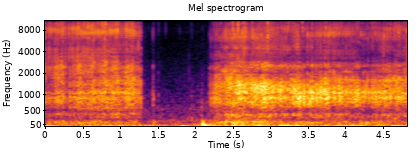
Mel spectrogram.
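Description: A soft plastic toothbrush brushes and scratches a thin, round blue silicone honeycomb trivet mat lying solid and flat on a table, while the other hand with long red nails rests on the mat. A dense, steady scratchy rasp with a bright, hissy top runs throughout. It dips into a brief quieter pause after the first second, then resumes slightly louder to the end.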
